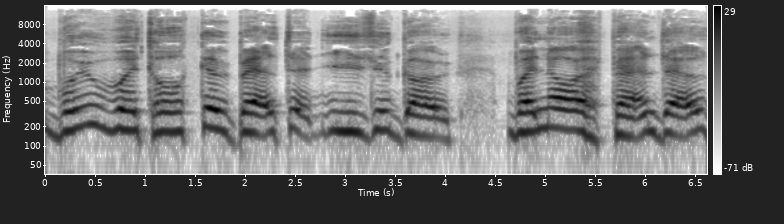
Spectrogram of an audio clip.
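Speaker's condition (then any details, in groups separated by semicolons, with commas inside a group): Stroke with aphasia; acquired brain injury from stroke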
